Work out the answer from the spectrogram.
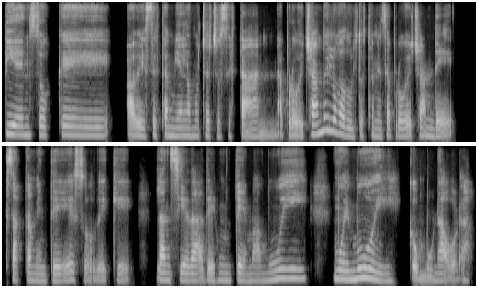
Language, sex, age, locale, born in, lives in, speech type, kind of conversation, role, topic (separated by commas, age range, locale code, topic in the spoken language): Spanish, female, 30-34, es-VE, Venezuela, United States, conversation, unstructured, none, ¿Crees que hoy en día se exagera la ansiedad?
